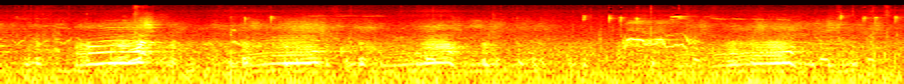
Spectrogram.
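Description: Canada geese honking: a string of short, nasal honks, about one a second.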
